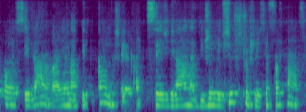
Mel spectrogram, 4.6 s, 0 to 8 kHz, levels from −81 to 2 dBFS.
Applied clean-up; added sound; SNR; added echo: neural separator model SepFormer DNS4.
